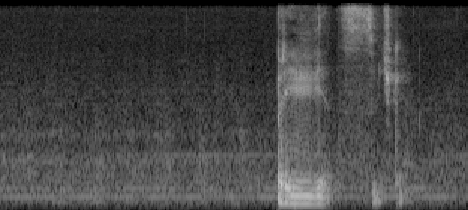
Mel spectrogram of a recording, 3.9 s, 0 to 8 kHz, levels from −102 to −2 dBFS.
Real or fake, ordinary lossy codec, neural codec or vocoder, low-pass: real; none; none; 7.2 kHz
